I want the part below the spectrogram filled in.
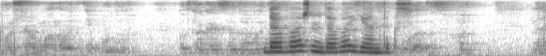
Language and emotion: Russian, neutral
